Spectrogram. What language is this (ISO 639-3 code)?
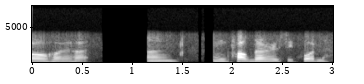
mni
